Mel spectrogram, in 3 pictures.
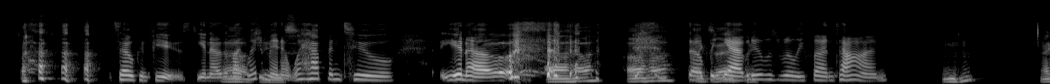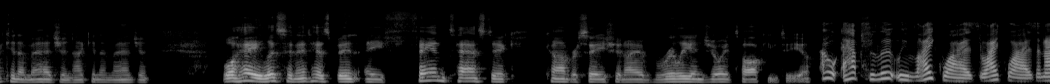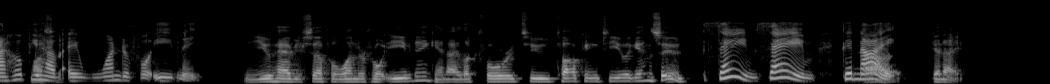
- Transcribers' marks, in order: laugh; laugh
- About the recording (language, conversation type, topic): English, unstructured, How would you spend a week with unlimited parks and museums access?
